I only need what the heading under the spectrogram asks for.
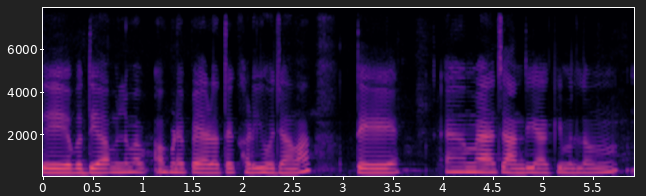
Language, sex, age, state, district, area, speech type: Punjabi, female, 18-30, Punjab, Shaheed Bhagat Singh Nagar, rural, spontaneous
